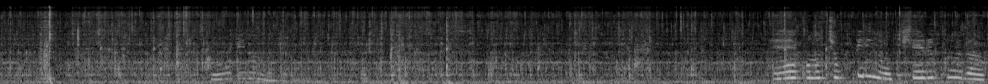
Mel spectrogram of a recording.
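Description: Chopsticks stir and scrape in a pot of stew.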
